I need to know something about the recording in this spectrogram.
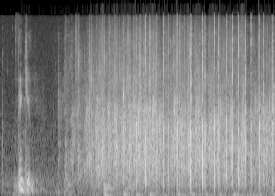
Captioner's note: applause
